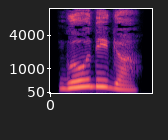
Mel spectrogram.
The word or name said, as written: ಗೋದಿಗ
